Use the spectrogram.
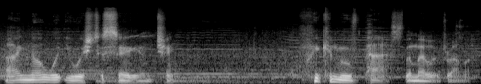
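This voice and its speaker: A man voicing a composed, courteous general in an anime game, calm, formal and measured. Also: sits low, over music. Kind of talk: anime game cutscene voice acting.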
